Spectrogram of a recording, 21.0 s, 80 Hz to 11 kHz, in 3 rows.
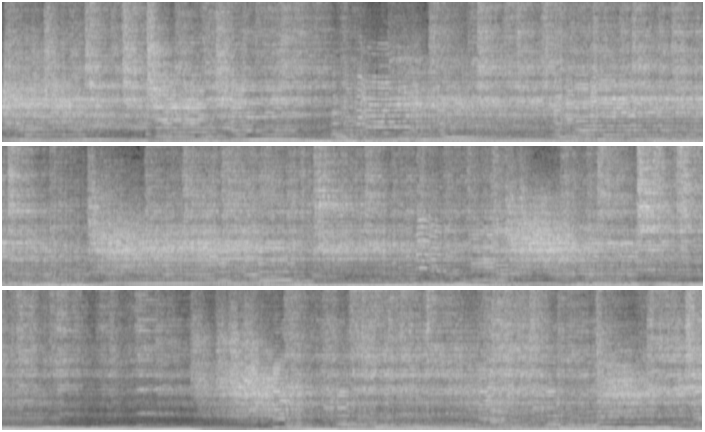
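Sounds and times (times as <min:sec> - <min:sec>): cymbals: 0:00.0 - 0:21.0
low keyboard chords: 0:00.0 - 0:21.0.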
